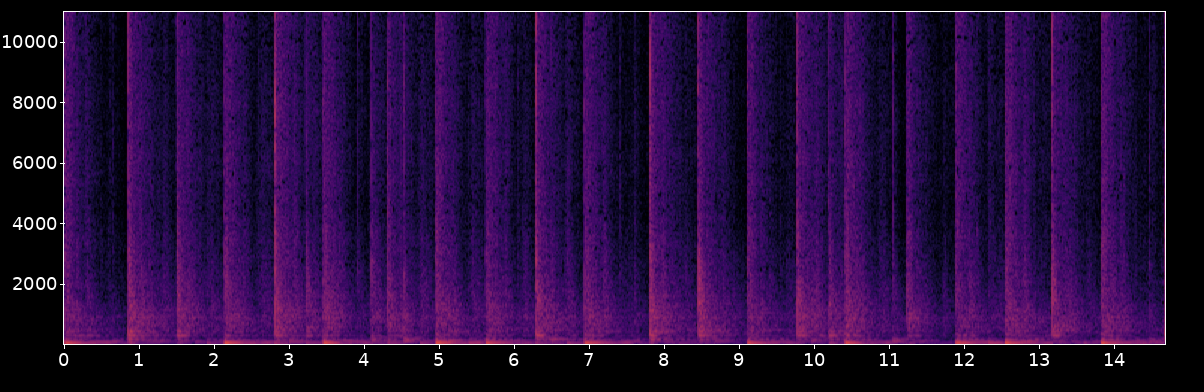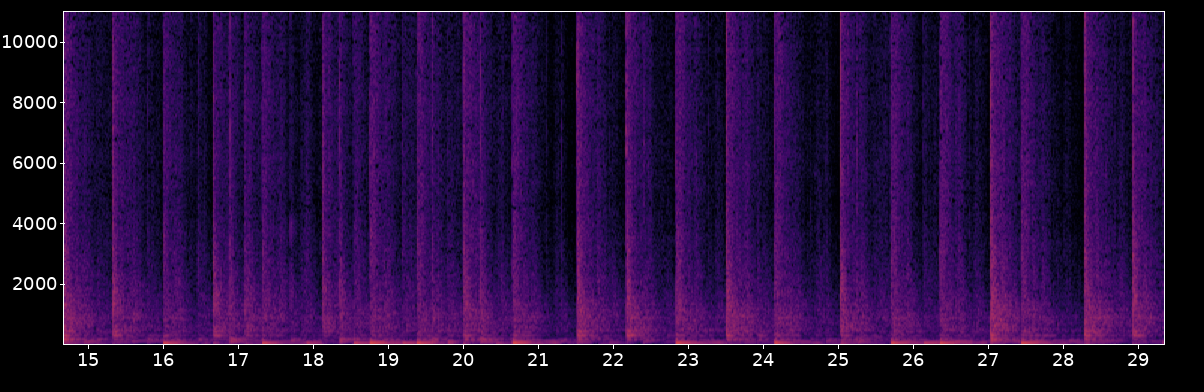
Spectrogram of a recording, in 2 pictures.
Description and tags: binaire lent 70
4/4 slow daf rythm with rode NT4 mic, presonus preamp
